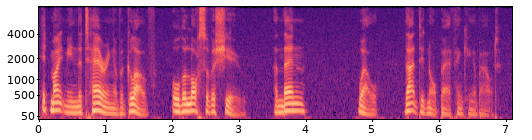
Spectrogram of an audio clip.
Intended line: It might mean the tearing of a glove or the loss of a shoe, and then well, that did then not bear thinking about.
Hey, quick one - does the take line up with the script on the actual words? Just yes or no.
no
